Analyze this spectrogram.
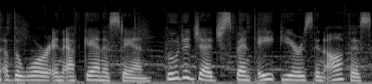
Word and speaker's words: Buttigieg: and a veteran of the war in Afghanistan boo de jedge spent eight years in office in South Bend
